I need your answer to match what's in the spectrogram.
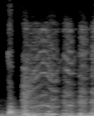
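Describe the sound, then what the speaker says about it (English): An Australian-built police car with a modern LS engine cranks and catches, a short broadband burst that settles into a steady running roar, close and loud for about a second with no talking. "if I hold this and start the car"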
